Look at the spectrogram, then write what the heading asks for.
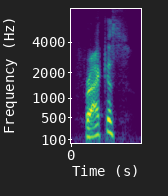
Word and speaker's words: fracas: heard the word before i think it's actually fracas but it's like ruckus could you could you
